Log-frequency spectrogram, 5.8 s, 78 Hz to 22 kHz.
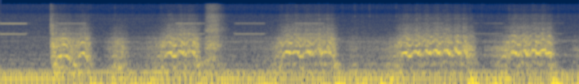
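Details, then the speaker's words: LH6 5.3 V8 swapped into a 1986 Mazda RX-7 on a Holley Terminator X (24x/1x), coolant 56°, 45° ambient, ECU-controlled fuel pump: first start attempt cranks with an odd pulsating, not-quite-backfiring sound and factory Mazda ignition beeps; never catches, cause unknown. "all right so i don't know if you could hear that but it was kind of uh not backfiring exactly but kind of has like a weird pulsation sound if you will"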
